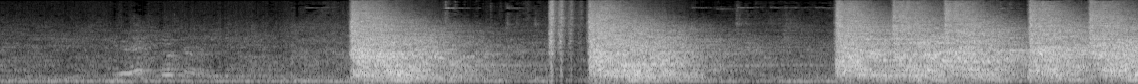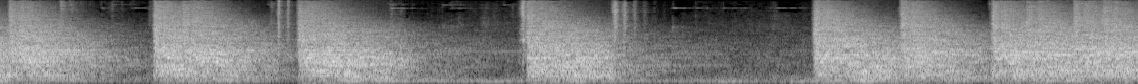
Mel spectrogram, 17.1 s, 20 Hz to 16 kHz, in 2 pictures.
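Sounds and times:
pistol shots echoing: 0:02.6 - 0:05.4, 0:06.2 - 0:11.7, 0:12.4 - 0:13.4, 0:14.6 - 0:17.0.

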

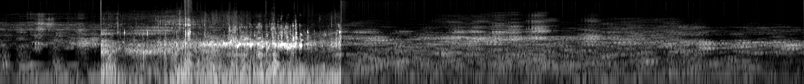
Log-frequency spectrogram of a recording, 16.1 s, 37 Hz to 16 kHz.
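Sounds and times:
steady underwater rumble: 0:00.0 - 0:16.0
underwater gurgling wash: 0:00.8 - 0:07.0.

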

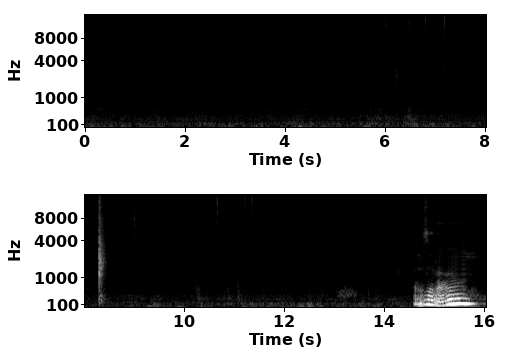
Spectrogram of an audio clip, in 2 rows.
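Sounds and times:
pen scratching on paper: 0:10.2 - 0:12.3.

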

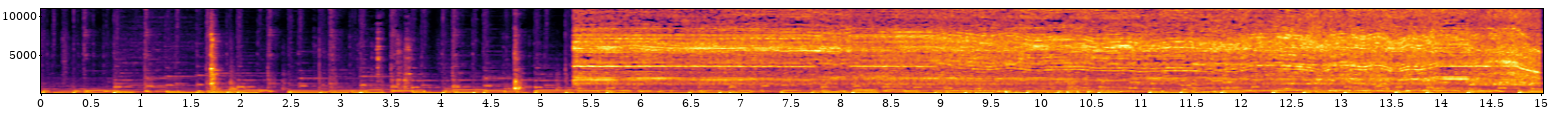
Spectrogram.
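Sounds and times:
background music: 0:00.0 - 0:15.0
angle grinder cutting cables: 0:05.3 - 0:15.0.

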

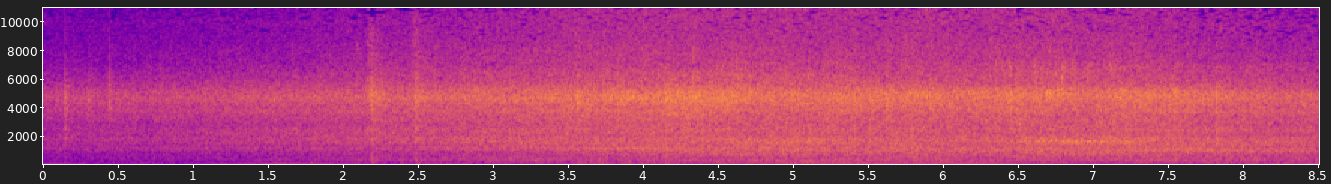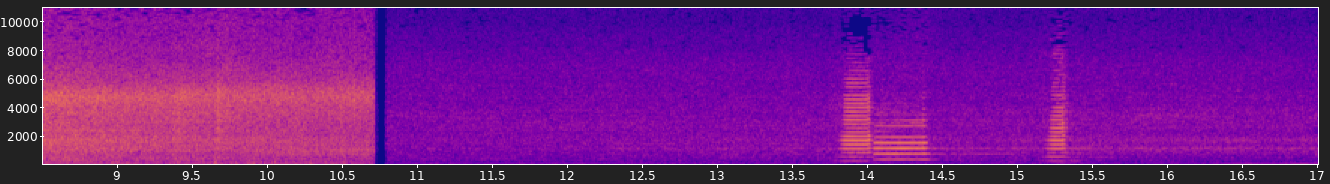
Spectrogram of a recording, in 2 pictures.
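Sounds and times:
train wheels rumbling on rails: 0:00.0 - 0:10.7
diesel train engine humming: 0:00.0 - 0:17.0.

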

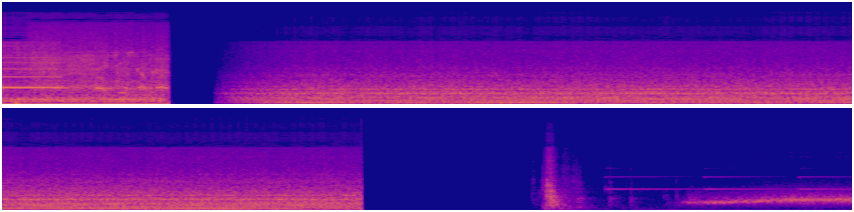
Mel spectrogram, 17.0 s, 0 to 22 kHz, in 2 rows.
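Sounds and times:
aircraft engines running: 0:00.9 - 0:12.1.

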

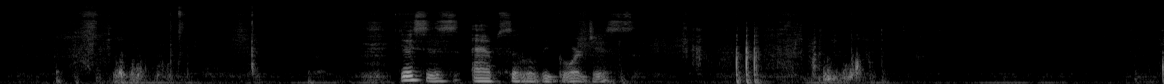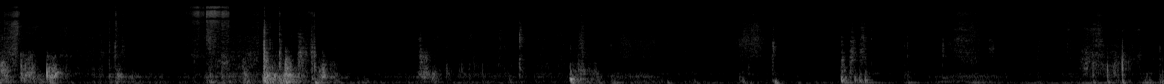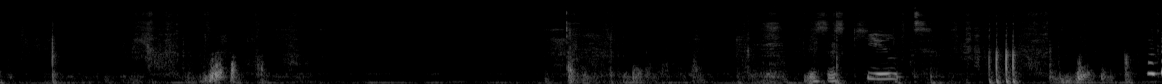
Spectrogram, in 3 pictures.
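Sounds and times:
paper swishing and rustling: 0:00.2 - 0:02.7, 0:06.6 - 0:09.3, 0:11.3 - 0:15.0, 0:24.6 - 0:26.6, 0:28.7 - 0:31.2.

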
